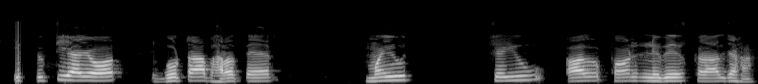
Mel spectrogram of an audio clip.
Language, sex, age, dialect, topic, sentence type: Magahi, male, 60-100, Northeastern/Surjapuri, banking, statement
